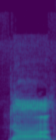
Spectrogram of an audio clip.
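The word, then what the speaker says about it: Γάδ: So this word is pronounced God with the soft ga sound.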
